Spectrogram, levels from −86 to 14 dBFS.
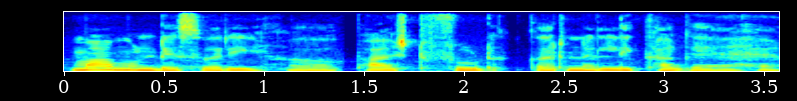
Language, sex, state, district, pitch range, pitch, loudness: Hindi, female, Bihar, Kaimur, 180-200 Hz, 190 Hz, -18 LUFS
